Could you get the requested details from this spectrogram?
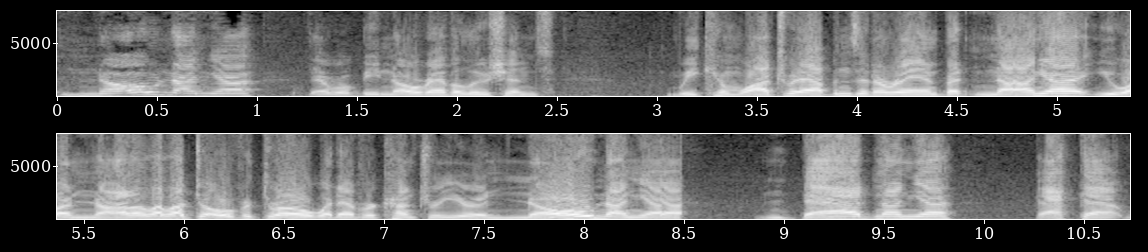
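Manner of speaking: loud, mock-stern telling-off of a naughty pet; mock scolding. Streamer scolding chat member Nunya, loud mock-stern. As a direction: scold him like a dog caught chewing shoes.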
